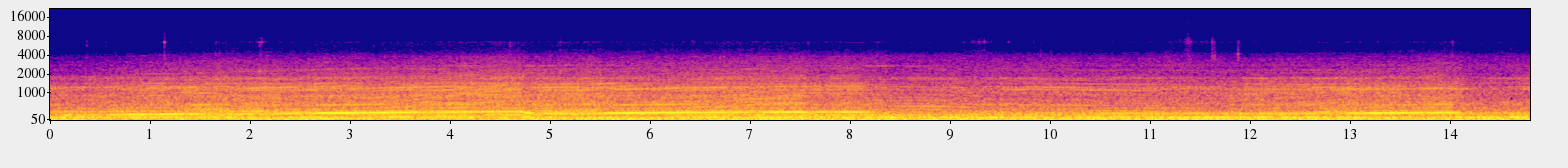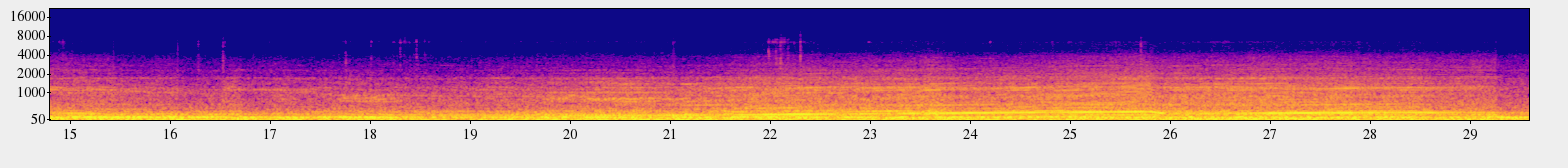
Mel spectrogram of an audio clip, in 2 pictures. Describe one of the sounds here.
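A car engine roars loudly, revving up through the gears and dropping at each shift.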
